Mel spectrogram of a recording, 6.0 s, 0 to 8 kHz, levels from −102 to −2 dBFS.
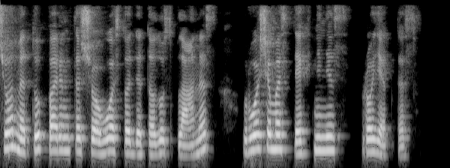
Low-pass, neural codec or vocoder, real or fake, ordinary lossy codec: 7.2 kHz; none; real; MP3, 64 kbps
